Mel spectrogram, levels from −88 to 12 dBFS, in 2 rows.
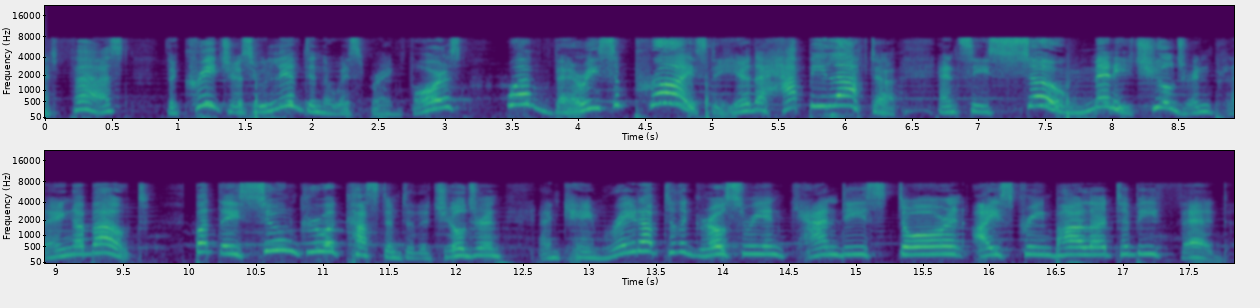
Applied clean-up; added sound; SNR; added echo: neural separator model SepFormer DNS4.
